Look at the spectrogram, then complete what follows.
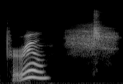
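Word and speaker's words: Perú: And Peru in Spanish has an accent on the U.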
